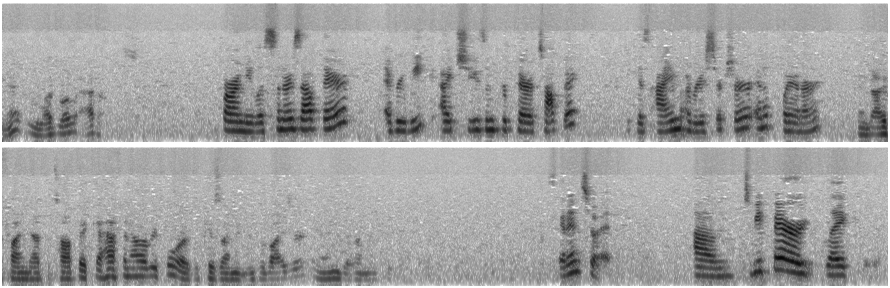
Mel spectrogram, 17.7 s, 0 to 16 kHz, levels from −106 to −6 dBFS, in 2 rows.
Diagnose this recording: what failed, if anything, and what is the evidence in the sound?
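The background sinks between phrases and swells under the speech. These are noise suppressor artifacts from call processing: frame by frame, bands judged to be steady noise are pulled down by about 20 dB against room noise sitting about 15 dB below the speech.

Soft consonants and word endings sound swallowed at 0.00–1.31 s, 3.81–5.77 s, 6.24–8.18 s, 8.55–12.76 s (the longest, around two seconds affected), 14.22–14.76 s, 16.28–16.53 s and 17.47–17.63 s. This is speech cut by the noise suppressor, which mistook quiet speech for noise and cut it by about 12 to 21 dB.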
